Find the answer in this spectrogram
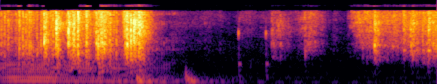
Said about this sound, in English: Right here, I'm going to do this like bridge shuffle where the cards are really big.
